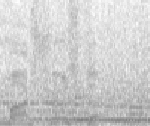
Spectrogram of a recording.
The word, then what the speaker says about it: Matsushita: in the Pence cars they 've changed the pronunciation again and given it to us four or five different ways now it seems that they have settled on mashusta the start of the year with Matsushita but he is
